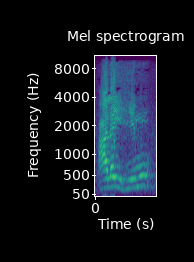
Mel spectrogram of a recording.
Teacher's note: عليهم أي أن تبين وتخلص لفظ الهاء في هذه الكلمة أيضا، لأن كما عرفنا أن الهاء حرف خفي، وإذا سبق بياء وهو حرف لين فربما لا يظهر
